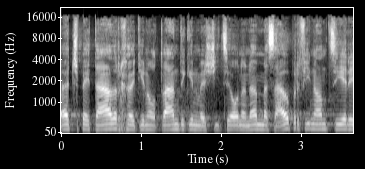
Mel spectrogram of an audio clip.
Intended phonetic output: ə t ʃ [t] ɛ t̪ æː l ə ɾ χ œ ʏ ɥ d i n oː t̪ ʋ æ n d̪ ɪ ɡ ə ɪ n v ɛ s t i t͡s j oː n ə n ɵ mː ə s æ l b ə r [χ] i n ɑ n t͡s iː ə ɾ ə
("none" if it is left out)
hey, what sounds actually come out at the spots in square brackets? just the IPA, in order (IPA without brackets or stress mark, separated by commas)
p, f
